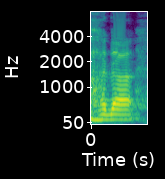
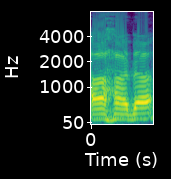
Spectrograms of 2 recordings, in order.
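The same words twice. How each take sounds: First: The h closes the first syllable without a vowel. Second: The h is followed by its own vowel. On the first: The speaker calls it right. "ہا ساکن ہے ... حمزہ کو ہا کے ساتھ ملاتے ہوئے پڑھنا ہے" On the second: The speaker calls it wrong. "یہ ہا متحرک پڑھا جا رہا ہے ... اور یہ غلط ہے"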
